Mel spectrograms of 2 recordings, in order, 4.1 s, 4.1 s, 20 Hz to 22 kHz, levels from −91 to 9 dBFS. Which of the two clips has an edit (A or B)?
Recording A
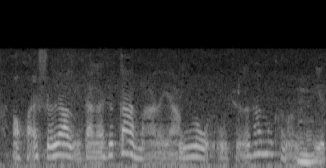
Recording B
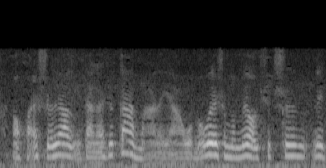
A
